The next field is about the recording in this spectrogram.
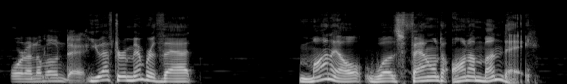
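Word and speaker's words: Mon-El: actual name is pronounced my issue with Monell is do you call it Mon day is that how you pronounce Monday salt because today or on a Monday you have to remember that Monell was found on a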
